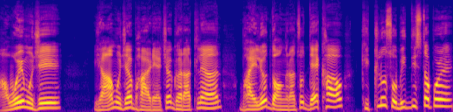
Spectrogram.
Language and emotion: Goan Konkani, surprised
